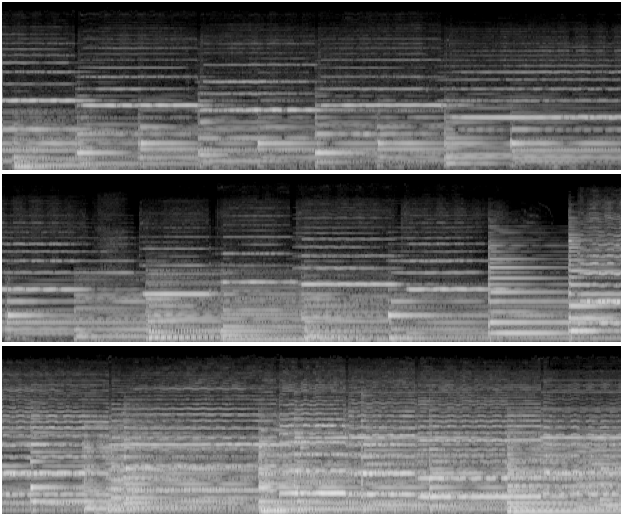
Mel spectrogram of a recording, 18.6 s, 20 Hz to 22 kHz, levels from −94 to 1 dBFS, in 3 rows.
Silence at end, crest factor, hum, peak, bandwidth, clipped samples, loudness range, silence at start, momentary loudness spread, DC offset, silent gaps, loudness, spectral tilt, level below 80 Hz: 0 s; 18 dB; none; -2 dBFS; 13.5 kHz; under 0.1%; 9 LU; 0 s; 11 LU; under 0.1%; none; -20 LUFS; -6 dB/octave; -46 dBFS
